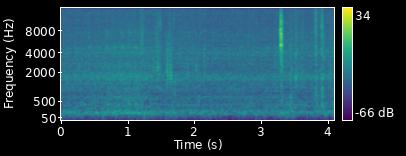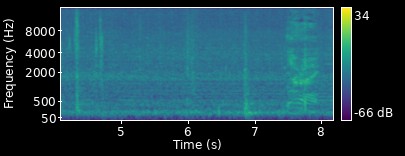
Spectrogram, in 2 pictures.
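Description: A 2000 Ford F250 diesel truck engine idles and rumbles steadily as the truck pulls forward slowly, a low continuous drone with a few faint clicks and someone talking at moments.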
